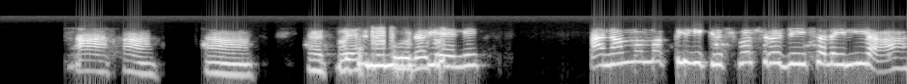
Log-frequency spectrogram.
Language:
Kannada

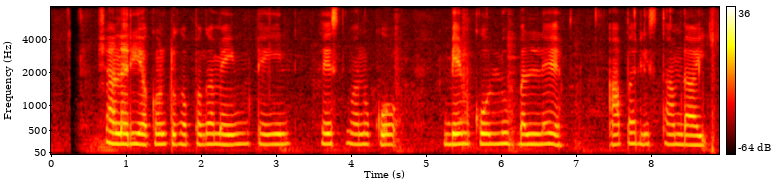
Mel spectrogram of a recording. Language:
Telugu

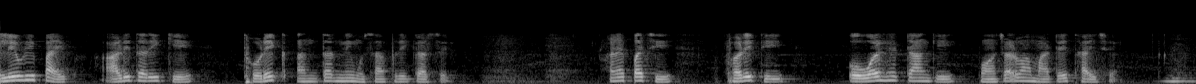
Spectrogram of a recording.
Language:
Gujarati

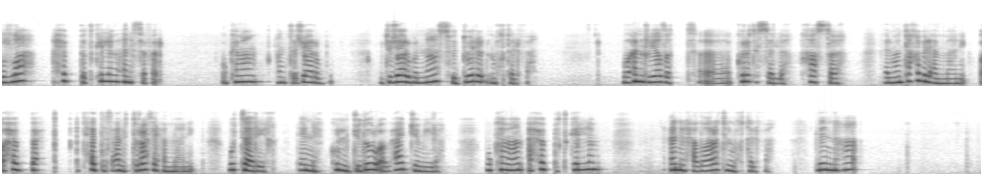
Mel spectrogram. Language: Omani Arabic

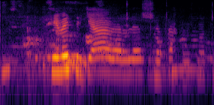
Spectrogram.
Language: Icelandic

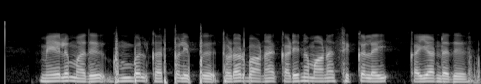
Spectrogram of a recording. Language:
Tamil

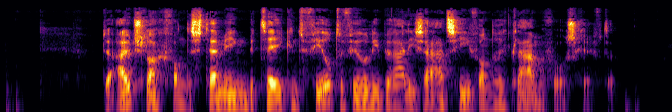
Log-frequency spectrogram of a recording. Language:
Dutch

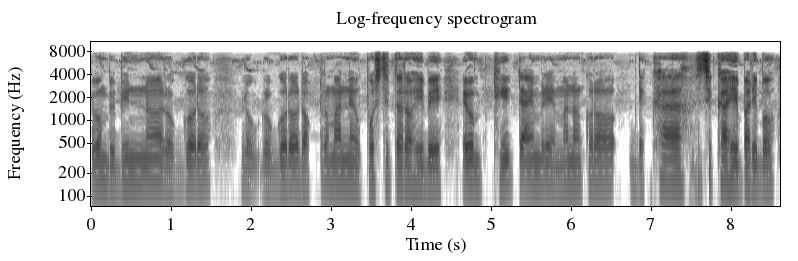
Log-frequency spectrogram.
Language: Odia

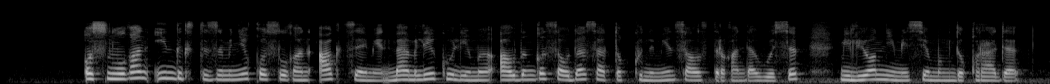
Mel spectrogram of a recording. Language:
Kazakh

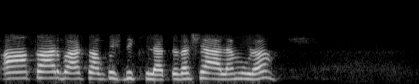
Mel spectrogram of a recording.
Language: Dogri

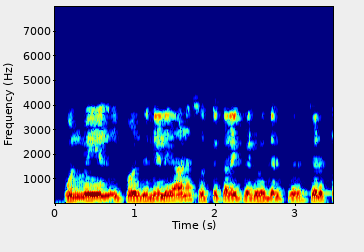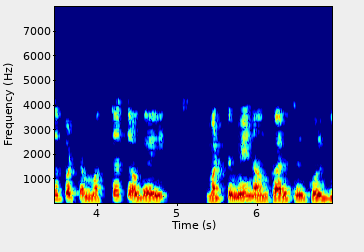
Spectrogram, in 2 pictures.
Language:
Tamil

